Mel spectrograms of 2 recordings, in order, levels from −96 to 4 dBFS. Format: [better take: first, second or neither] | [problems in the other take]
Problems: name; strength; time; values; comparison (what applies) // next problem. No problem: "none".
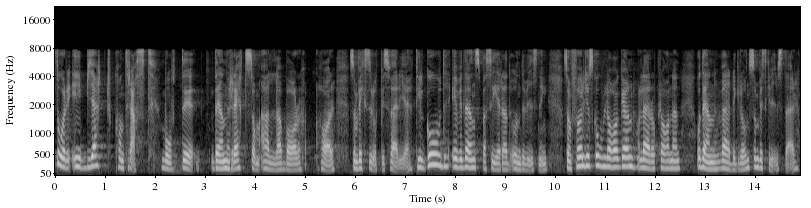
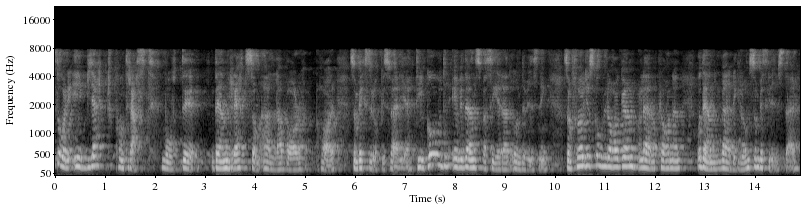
first | room echo; dies away in 0.9 s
